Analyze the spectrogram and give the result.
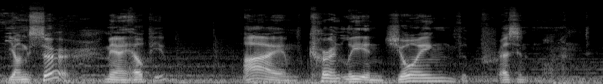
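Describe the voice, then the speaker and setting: A man's voice: mid-range voice, big pitch swings, takes it slowly, over music. A man voicing a noble, earnest, courteous knight who speaks formally and grandly in a video game. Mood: solemn, courteous.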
